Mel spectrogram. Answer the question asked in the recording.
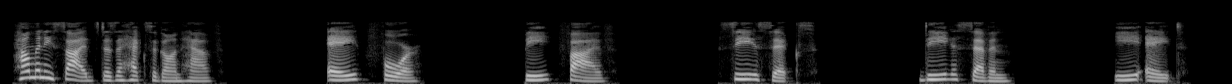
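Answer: C: 6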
